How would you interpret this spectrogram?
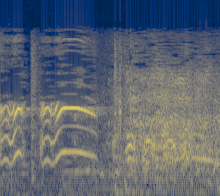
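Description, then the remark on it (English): A person imitates a rooster's crow, a short rising and falling vocal call lasting about a second, followed by a breathy, noisy burst. Fairly loud, with no background sounds. “How about a rooster?”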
